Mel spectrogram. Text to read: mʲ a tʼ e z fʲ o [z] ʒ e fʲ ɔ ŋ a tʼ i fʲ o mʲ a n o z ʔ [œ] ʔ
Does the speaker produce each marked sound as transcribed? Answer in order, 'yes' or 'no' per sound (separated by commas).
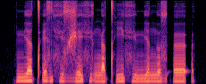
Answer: yes, yes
